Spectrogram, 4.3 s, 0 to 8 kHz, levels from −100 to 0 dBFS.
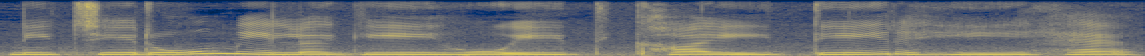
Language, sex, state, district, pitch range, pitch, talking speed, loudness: Hindi, female, Punjab, Fazilka, 225-245 Hz, 230 Hz, 125 wpm, -12 LUFS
